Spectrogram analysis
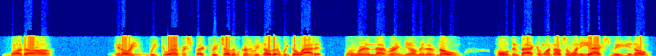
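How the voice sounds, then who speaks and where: A man's voice: a little high, steady tone, fairly quick. A man giving a casual interview as a professional wrestler, blunt, streetwise and full of slang, over a phone line. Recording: hissy, noisy, tinny phone line.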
